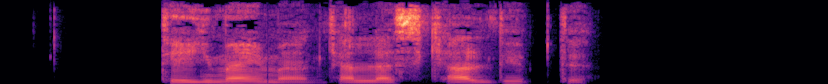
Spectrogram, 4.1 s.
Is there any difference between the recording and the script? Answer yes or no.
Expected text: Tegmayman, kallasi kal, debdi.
no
